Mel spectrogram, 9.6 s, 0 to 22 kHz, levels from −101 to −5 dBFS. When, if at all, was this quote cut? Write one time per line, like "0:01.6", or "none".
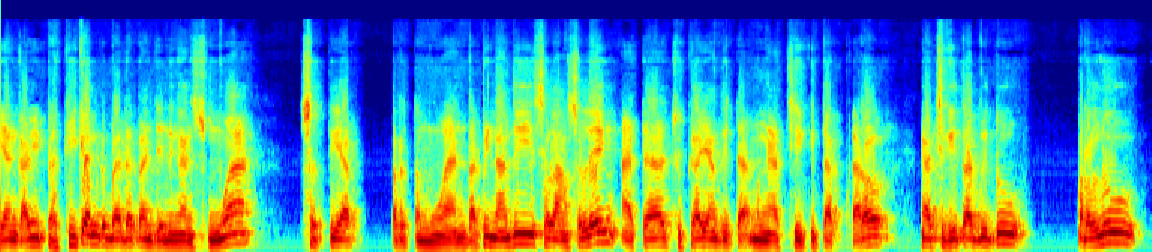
none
